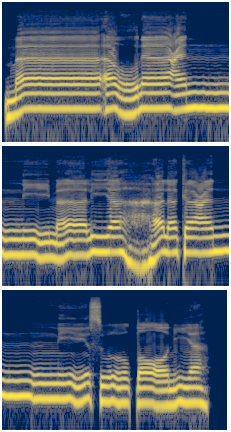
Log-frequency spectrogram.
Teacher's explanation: Ya diidghamkan karena ada pertemuan ha dengan ha.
